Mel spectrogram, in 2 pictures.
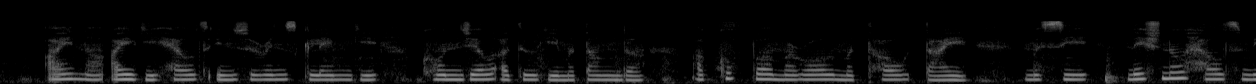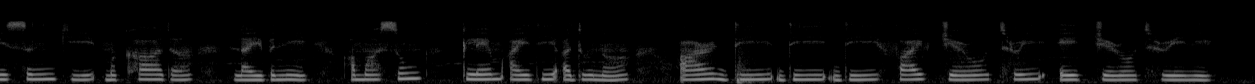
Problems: none marked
